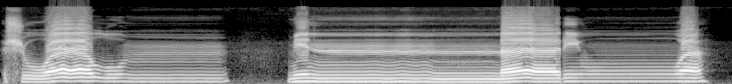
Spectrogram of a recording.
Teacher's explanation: idgham yang masih menyisihkan suara bunyi nun sedikit saja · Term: idgham naqis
